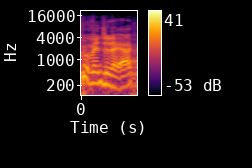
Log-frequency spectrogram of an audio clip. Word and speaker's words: Quvenzhané: It is Quvenzhané because I had to Google how her mom said it, and her mom said Quvenzhané because I really was just like, how do you say this baby's name?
